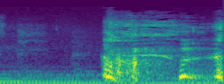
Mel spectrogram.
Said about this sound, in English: apparently I'm becoming your character now and coughing.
